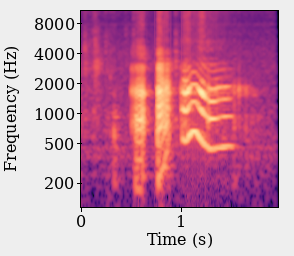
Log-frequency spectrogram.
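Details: Five-week-old puppies at playtime indoors: two short, rough yaps, then a half-second whine that rises slightly and slides down.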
